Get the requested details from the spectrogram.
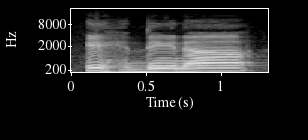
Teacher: हम इस हमजा को कुव्वत के साथ अदा करते हैं, और हा को फिर हम पस्ती के साथ अदा करते हैं, क्योंकि उस हमजा के साथ हम इसको मिलाकर पढ़ते हैं, तो ये बन जाता है इहदिना।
